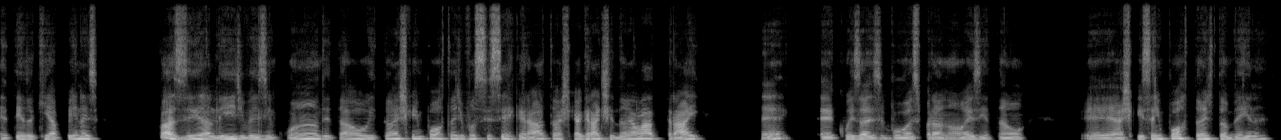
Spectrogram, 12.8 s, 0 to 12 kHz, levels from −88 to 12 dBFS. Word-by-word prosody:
tendo 125 Hz, 0 st, 0 dB
que 130 Hz, -, -5 dB
apenas 140 Hz, +4 st, +1 dB, 0.6 s
fazer 130 Hz, +4 st, +5 dB
ali 125 Hz, +4 st, +4 dB
de 120 Hz, -4 st, 0 dB
vez 125 Hz, +1 st, 0 dB
em 115 Hz, -, -4 dB
quando 140 Hz, +5 st, +2 dB
e 120 Hz, -, -4 dB
tal 130 Hz, +2 st, -1 dB
então 135 Hz, +2 st, -4 dB
acho 145 Hz, +1 st, +2 dB
que -, -, -6 dB
é -, -, +2 dB
importante 145 Hz, -2 st, 0 dB
você 140 Hz, +1 st, -2 dB
ser 145 Hz, -2 st, 0 dB
grato, 125 Hz, +4 st, -2 dB
eu 135 Hz, -, 0 dB
acho 125 Hz, -, -6 dB
que 135 Hz, -, -3 dB
a -, -, +2 dB
gratidão 130 Hz, -2 st, 0 dB
ela 150 Hz, +2 st, +4 dB
atrai, 140 Hz, -2 st, +1 dB, 0.6 s
né, 170 Hz, -, -1 dB, 0.3 s
eh, 115 Hz, 0 st, +1 dB
coisas 125 Hz, -4 st, 0 dB
boas 110 Hz, +4 st, -1 dB
pra 120 Hz, -3 st, -2 dB
nós 110 Hz, +4 st, -3 dB
então, 110 Hz, +2 st, -4 dB, 0.6 s
eh, 105 Hz, +1 st, -2 dB
acho 105 Hz, 0 st, -2 dB
que 120 Hz, -, -3 dB
isso 120 Hz, -, -1 dB
é -, -, +3 dB
importante 145 Hz, -2 st, +3 dB
também, 110 Hz, -3 st, -1 dB
né. 130 Hz, +4 st, -4 dB
125 Hz, 190 wpm, -23 LUFS, 115-140 Hz, 0.6 s, fazer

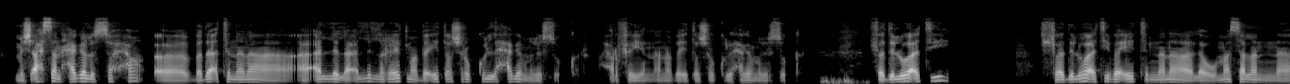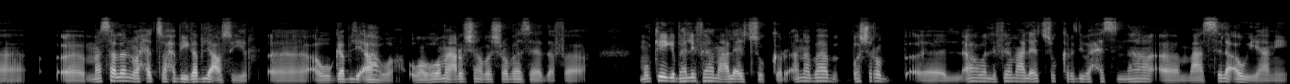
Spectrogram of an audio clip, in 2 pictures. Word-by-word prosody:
مش -, -, +7 dB
أحسن -, -, +6 dB
حاجة 135 Hz, +3 st, +3 dB
للصحة، 125 Hz, -5 st, -1 dB
آآ، 95 Hz, -1 st, +2 dB
بدأت 100 Hz, +7 st, +1 dB
إن 120 Hz, -, -5 dB
أنا 110 Hz, -8 st, 0 dB, 0.2 s
أقلِّل، 125 Hz, -2 st, +1 dB
أقلِّل، 140 Hz, +1 st, -2 dB
لغاية 130 Hz, +5 st, 0 dB
ما -, -, -3 dB
بقيت 130 Hz, -, -3 dB
أشرب 125 Hz, 0 st, 0 dB
كل 130 Hz, -2 st, -4 dB
حاجة 125 Hz, +2 st, -2 dB
من 105 Hz, -5 st, -9 dB
غير 95 Hz, 0 st, -6 dB
سكر. -, -, -8 dB, 0.2 s
حرفيًا، 95 Hz, -3 st, -5 dB
أنا 90 Hz, 0 st, -9 dB
بقيت -, -, -7 dB
أشرب -, -, -2 dB
كل 95 Hz, -, -9 dB
حاجة 100 Hz, -1 st, -4 dB
من 95 Hz, -, -11 dB
غير 90 Hz, 0 st, -8 dB
سكر. -, -, -8 dB, 0.7 s
فدلوقتي 145 Hz, -, +4 dB, 0.9 s
فدلوقتي، 125 Hz, +5 st, +2 dB
بقيت 130 Hz, +1 st, +1 dB
إن 110 Hz, -2 st, -6 dB
أنا، 110 Hz, -4 st, +1 dB
لو 90 Hz, 0 st, -1 dB
مثلًا 110 Hz, -3 st, -1 dB, 0.7 s
آآ، 90 Hz, -1 st, +1 dB
مثلًا 150 Hz, -, +3 dB
واحد 140 Hz, +1 st, +1 dB
صاحبي 140 Hz, -3 st, +1 dB
جاب 135 Hz, +1 st, +4 dB
لي 140 Hz, -, +4 dB
عصير، 100 Hz, -2 st, +1 dB, 0.2 s
آآ، 90 Hz, -1 st, -3 dB
أو 100 Hz, 0 st, -1 dB
جاب 125 Hz, +3 st, +2 dB
لي 130 Hz, -, 0 dB
قهوة، 110 Hz, -5 st, +3 dB, 0.2 s
و -, -, -5 dB
وهو 110 Hz, +4 st, +2 dB
ما 140 Hz, +1 st, +3 dB
يعرفش 130 Hz, +1 st, +4 dB
أنا 125 Hz, -, -2 dB
باشربها 125 Hz, +1 st, 0 dB
سادة، 110 Hz, -, -4 dB
فممكن -, -, -8 dB, 0.6 s
يجيبها 160 Hz, -3 st, +4 dB
لي 165 Hz, +2 st, +2 dB
فيها 160 Hz, 0 st, -1 dB
معلقة 125 Hz, -2 st, +2 dB
سكر. 115 Hz, -3 st, -3 dB
أنا 155 Hz, +4 st, -2 dB
بقى 155 Hz, +1 st, +1 dB, 0.2 s
باشرب، 150 Hz, 0 st, +1 dB, 0.3 s
آآ، 95 Hz, -2 st, -3 dB
القهوة 145 Hz, +11 st, -3 dB
اللي 140 Hz, -2 st, -6 dB
فيها 155 Hz, +3 st, -4 dB
معلقة 140 Hz, -1 st, +1 dB
سكر 145 Hz, -2 st, -4 dB
دي، 135 Hz, +2 st, -7 dB
باحِس 130 Hz, +1 st, -1 dB
إنها، 135 Hz, +2 st, -3 dB, 0.3 s
آآ، -, -, -5 dB
معسِّلة 100 Hz, +9 st, +1 dB
أوي 125 Hz, -6 st, 0 dB
يعني 90 Hz, -1 st, -5 dB
125 Hz, 175 wpm, -25 LUFS, 100-135 Hz, 0.9 s, مش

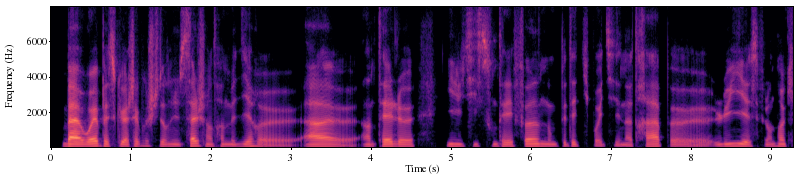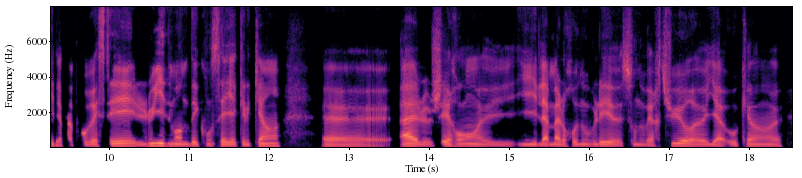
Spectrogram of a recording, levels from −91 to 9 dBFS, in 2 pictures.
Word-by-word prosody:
Bah, 125 Hz, -2 st, +10 dB
ouais, 125 Hz, +4 st, +5 dB
parce 130 Hz, -3 st, -1 dB
qu'à -, -, 0 dB
chaque 130 Hz, +4 st, -3 dB
fois 140 Hz, -, -18 dB
que -, -, -2 dB
je -, -, -5 dB
suis 120 Hz, -, -7 dB
dans 115 Hz, -, -7 dB
une 115 Hz, -1 st, -8 dB
salle, 135 Hz, +5 st, +2 dB
je 140 Hz, -, -3 dB
suis -, -, -8 dB
en -, -, -8 dB
train 115 Hz, -, -12 dB
de -, -, -9 dB
me 110 Hz, -, -7 dB
dire, 120 Hz, +3 st, -6 dB
heu: -, -, -8 dB
«Ah, 120 Hz, +2 st, +3 dB
heu, 115 Hz, -, -8 dB
untel, 120 Hz, +2 st, -1 dB
heu, 115 Hz, 0 st, -2 dB, 0.4 s
il 120 Hz, -1 st, -5 dB
utilise 115 Hz, -1 st, -9 dB
son 115 Hz, -, -5 dB
téléphone, 125 Hz, +3 st, -2 dB
donc 115 Hz, 0 st, -9 dB
peut-être 110 Hz, +1 st, -8 dB
qu'il -, -, -16 dB
pourrait -, -, -8 dB
utiliser 95 Hz, -, -12 dB
notre 100 Hz, +3 st, -9 dB
app, 125 Hz, +2 st, -1 dB
heu, -, -, -8 dB
lui 120 Hz, +4 st, -3 dB
ça -, -, -9 dB
fait -, -, -21 dB
longtemps 120 Hz, +2 st, -6 dB
qu'il -, -, -6 dB
a 105 Hz, -, -2 dB
pas 115 Hz, +1 st, -3 dB
progressé. 130 Hz, +4 st, +4 dB
Lui, 130 Hz, +6 st, +3 dB
il -, -, +5 dB
demande 125 Hz, -2 st, +1 dB
des 120 Hz, -, +2 dB
conseils 115 Hz, 0 st, 0 dB
à 110 Hz, -, +3 dB
quelqu'un, 130 Hz, +6 st, +1 dB, 0.5 s
heu, 115 Hz, 0 st, -1 dB, 0.2 s
ah, 130 Hz, +1 st, +7 dB
le 110 Hz, -3 st, -2 dB
gérant, 125 Hz, +1 st, +2 dB
heu, 110 Hz, -1 st, -4 dB
il 110 Hz, 0 st, -1 dB
a 100 Hz, -, +6 dB
mal 115 Hz, +1 st, +3 dB
renouvelé, 120 Hz, 0 st, 0 dB
heu, 110 Hz, -2 st, -1 dB
son 110 Hz, +2 st, -2 dB
ouverture, 130 Hz, +6 st, +1 dB
heu, 110 Hz, 0 st, 0 dB
il 110 Hz, -, -3 dB
y 110 Hz, -, +2 dB
a -, -, +1 dB
aucun, 115 Hz, -2 st, -2 dB
heu, 115 Hz, -, -7 dB
120 Hz, 225 wpm, -25 LUFS, 115-125 Hz, 0.5 s, Bah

